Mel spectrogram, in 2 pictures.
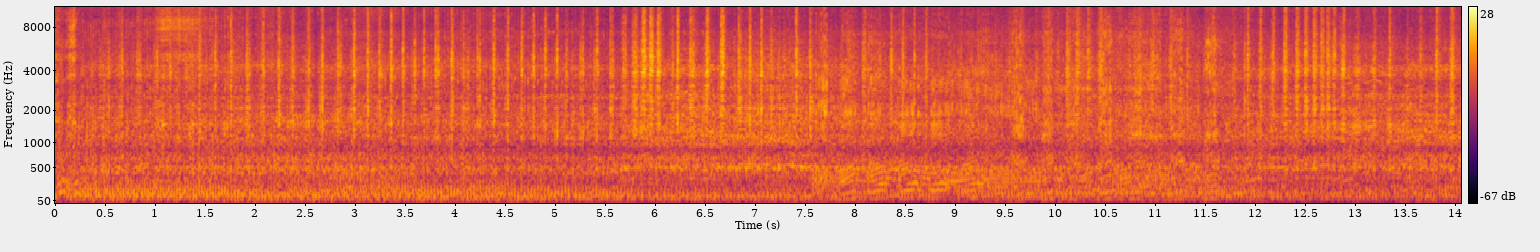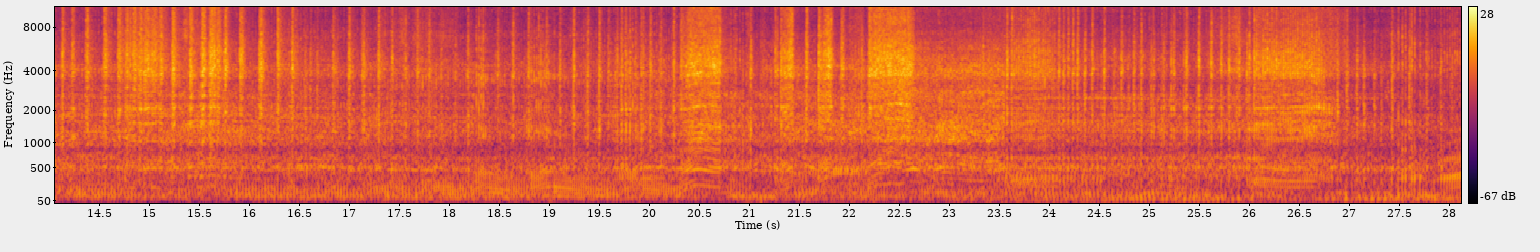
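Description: Pit bike's single-cylinder engine running under way, its pitch rising and falling as the throttle is worked over a bumpy dirt track.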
